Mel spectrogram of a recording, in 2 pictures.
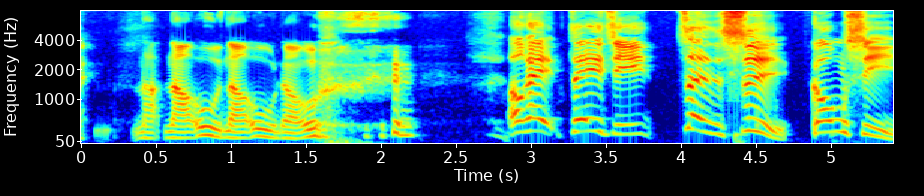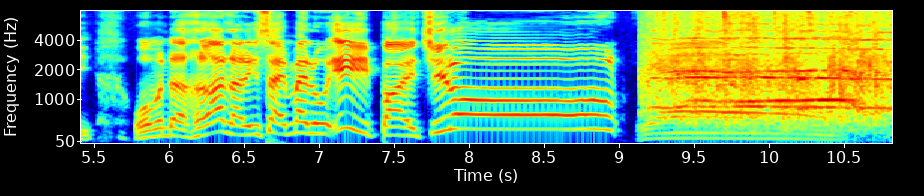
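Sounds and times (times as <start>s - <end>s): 
speech: 0.0s - 10.8s
hands clapping: 9.1s - 10.8s.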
